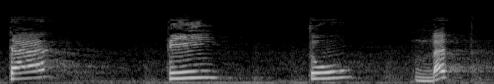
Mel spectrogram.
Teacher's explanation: huruf Ta ketika diucapkan terdengar ada nafas yang mengalir, atau dalam ilmu tajwid disebut dengan sifat al-hamas.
